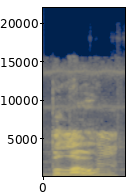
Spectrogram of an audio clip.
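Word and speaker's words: Boulogne: be pronounced okay okay so in French GN represents the palatal nasal and most letters when word terminal are silent ouu is a Digraph so that's pronounced B so balone maybe I don't know French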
